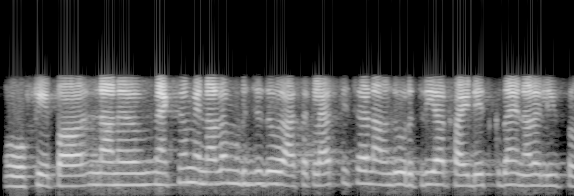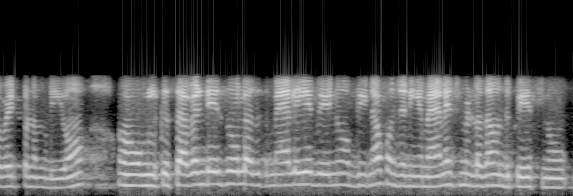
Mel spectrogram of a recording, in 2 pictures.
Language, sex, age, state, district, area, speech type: Tamil, female, 30-45, Tamil Nadu, Ariyalur, rural, conversation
